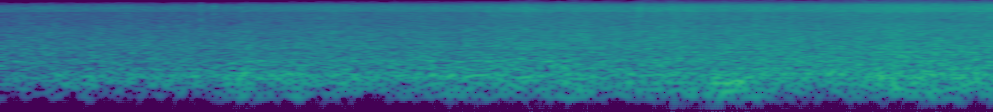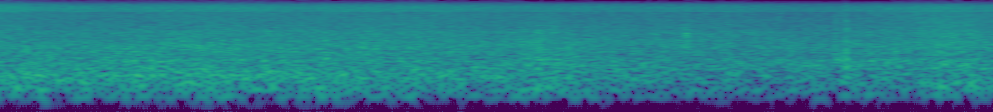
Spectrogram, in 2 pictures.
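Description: Sea surf washing against a coastal rock platform, with wind rushing over the microphone; a steady noise that builds slightly over the first couple of seconds.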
